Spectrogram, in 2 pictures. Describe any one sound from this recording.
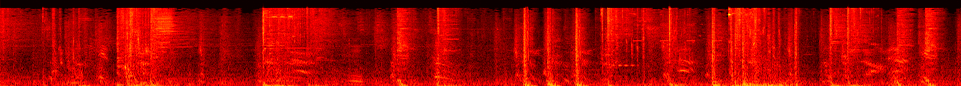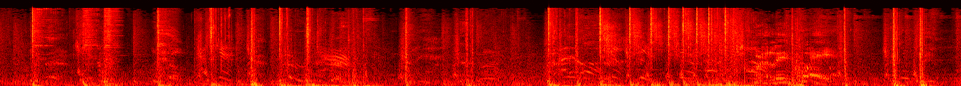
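Punches and kicks land with heavy thuds and smacks in a fighting game.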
